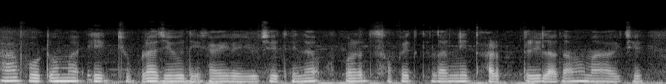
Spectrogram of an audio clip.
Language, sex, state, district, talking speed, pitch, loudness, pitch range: Gujarati, male, Gujarat, Valsad, 160 wpm, 140 Hz, -18 LUFS, 130-145 Hz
